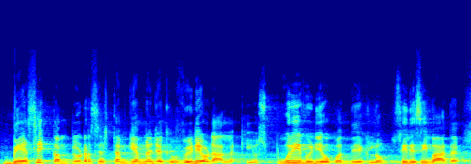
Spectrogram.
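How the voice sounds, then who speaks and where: A man's voice: brisk, long reverb tail. A young man with a North Indian Hindi accent gives a casual exam revision lesson, calling students brother and using homely examples. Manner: chatty, addresses students as bhaiya, homely examples, drops pitch on asides. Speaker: exam-prep teacher.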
